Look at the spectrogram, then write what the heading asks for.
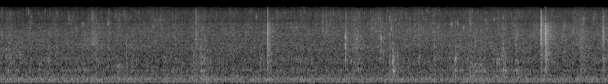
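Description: Coated green tomato slices frying in very hot oil in a black wok-style pan: a steady sizzling hiss with scattered crackles and pops. More slices go into the oil, with a sharper pop about five and a half seconds in.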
